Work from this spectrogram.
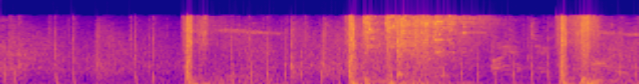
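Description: Gunfire in a video game match, with sharp shots bursting out in short clusters over continuous background rumble and distant battle noise, fairly loud and close.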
